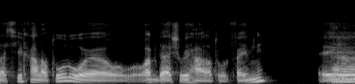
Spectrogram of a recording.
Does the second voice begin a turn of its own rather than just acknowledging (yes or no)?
yes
